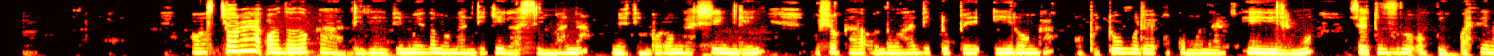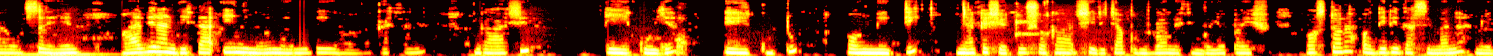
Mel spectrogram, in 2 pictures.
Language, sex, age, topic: Oshiwambo, female, 25-35, finance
